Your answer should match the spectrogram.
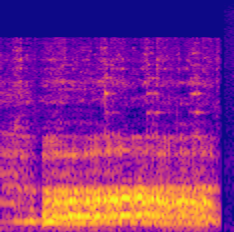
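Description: Electric hand mixer switched on about half a second in, running loud and rough while whipping a bowl of coffee mixture for whipped coffee.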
